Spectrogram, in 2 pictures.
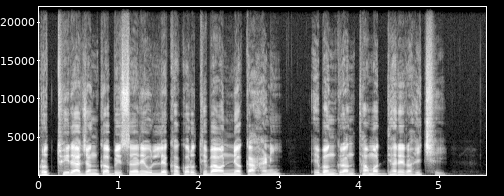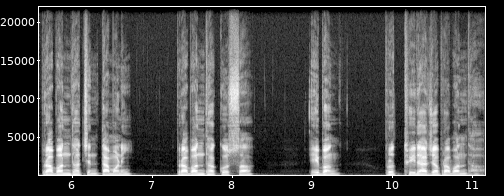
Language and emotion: Odia, neutral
